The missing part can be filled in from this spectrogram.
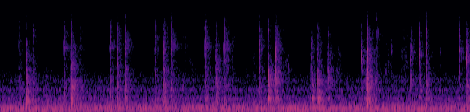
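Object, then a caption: Hardcover book with glossy paper jacket. Long nails tap rapidly on the front cover of a closed hardcover novel, The Hacienda, which has a glossy paper dust jacket. The taps are quick, bright clicks that die away almost at once, layered over a quiet, steady low rumble.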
